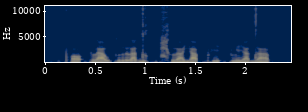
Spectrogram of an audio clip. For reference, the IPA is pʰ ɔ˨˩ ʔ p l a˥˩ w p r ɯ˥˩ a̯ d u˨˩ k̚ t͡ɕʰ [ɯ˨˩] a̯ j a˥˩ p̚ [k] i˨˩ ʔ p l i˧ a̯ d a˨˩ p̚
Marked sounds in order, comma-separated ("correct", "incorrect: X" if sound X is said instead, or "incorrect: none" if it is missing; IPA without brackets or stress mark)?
correct, correct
